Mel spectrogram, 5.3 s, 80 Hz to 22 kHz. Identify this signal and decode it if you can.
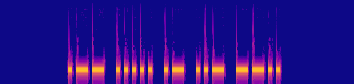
Morse code, heard as a keyed tone, about 20 wpm, 700 Hz. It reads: W5AUZ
